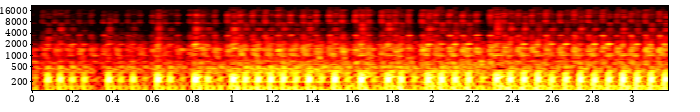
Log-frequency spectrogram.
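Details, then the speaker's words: Villiers WX11 single-cylinder two-stroke after carburettor work, running on a guessed two-stroke mix with load applied by hand: even putter at about three and a half beats a second, governor picking up and holding speed; running healthy. "Oh, listen at her with a load, look. The governor pick up and everything. Oh yeah, put a load on that. Much nicer, look."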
